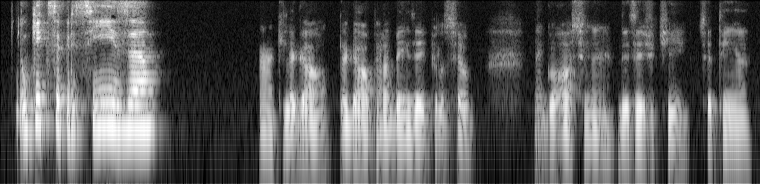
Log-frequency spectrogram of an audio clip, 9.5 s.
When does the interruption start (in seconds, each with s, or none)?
none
